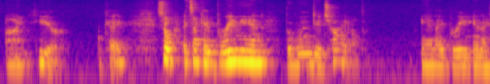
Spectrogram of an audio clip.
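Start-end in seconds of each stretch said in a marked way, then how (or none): 0.1-1.7 soft comforting whisper of I'm here. Shown as a demonstration. Adult reassuring her inner child, whispering. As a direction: breathe it close, like a hand on her shoulder. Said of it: "and I'm standing close".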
